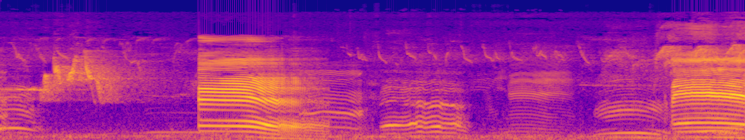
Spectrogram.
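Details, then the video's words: Cows in a field giving several moos of varied length, some short and wavering, others long and loud, with high chirping sounds in the background between calls. "FUNNY SOUND OF COWS IN THE FIELD..SUARA SAPI LUCU"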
